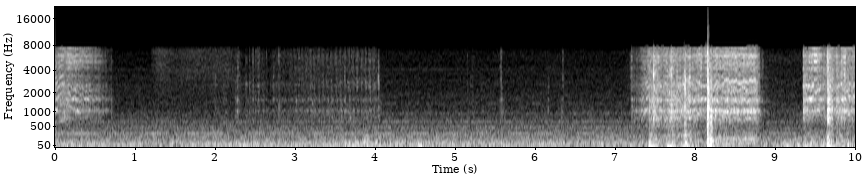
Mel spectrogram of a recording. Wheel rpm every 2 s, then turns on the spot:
10, 10, 0, 50, 160.
2-4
